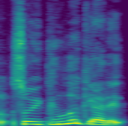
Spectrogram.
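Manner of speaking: mock incredulous disbelief, high and laughing.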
